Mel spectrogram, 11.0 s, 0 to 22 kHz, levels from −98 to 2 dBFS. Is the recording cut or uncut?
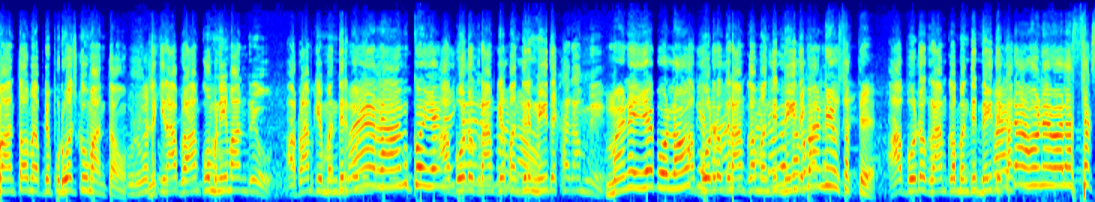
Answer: uncut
